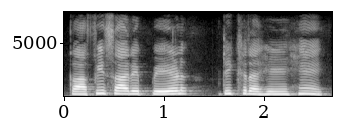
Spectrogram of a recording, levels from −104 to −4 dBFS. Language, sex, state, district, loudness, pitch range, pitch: Hindi, female, Madhya Pradesh, Bhopal, -14 LUFS, 235-270 Hz, 255 Hz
